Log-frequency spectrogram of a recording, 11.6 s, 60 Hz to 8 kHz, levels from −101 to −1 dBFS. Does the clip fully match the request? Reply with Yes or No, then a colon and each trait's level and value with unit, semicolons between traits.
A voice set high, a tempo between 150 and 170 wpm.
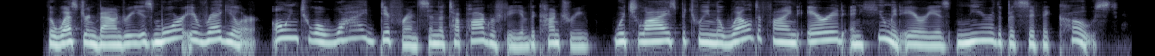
Yes: high, 205 Hz; average, 165 wpm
